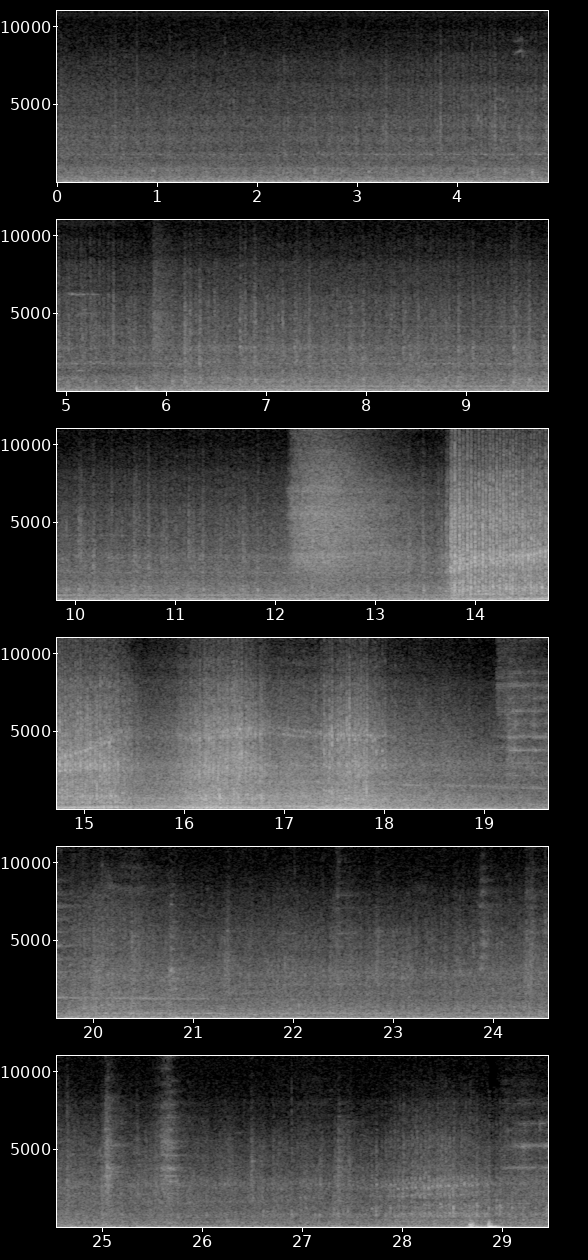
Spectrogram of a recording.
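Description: A train running on the line, with a steady rumble and a few loud surges for several seconds about halfway through as it passes closest.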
